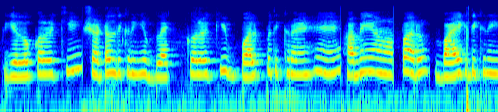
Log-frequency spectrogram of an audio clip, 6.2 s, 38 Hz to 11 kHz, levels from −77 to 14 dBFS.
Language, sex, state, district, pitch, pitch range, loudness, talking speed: Hindi, female, Rajasthan, Churu, 265 Hz, 245-280 Hz, -19 LUFS, 200 wpm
